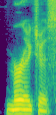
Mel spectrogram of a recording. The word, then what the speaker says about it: Mirageas: not the only one it's mer uh just miraculous a lot of people get the uh get the last part wrong but it's uh it's pronounced like a j not so much as g that's that's where the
